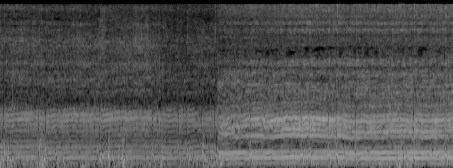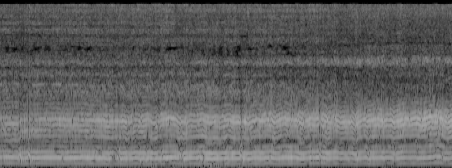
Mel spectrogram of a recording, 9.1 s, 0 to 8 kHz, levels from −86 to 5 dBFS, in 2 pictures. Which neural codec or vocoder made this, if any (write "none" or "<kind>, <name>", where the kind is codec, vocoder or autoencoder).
vocoder, BigVGAN v2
